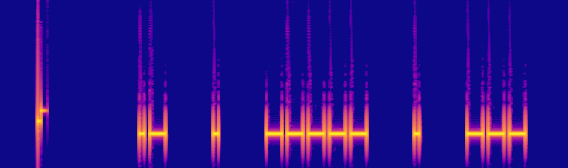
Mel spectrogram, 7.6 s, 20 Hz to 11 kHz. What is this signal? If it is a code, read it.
Morse code, heard as a keyed tone, about 17 wpm, spaced as for 10 wpm, 700 Hz. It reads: AE0EO
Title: USA Call Signs - 5 Characters - 3x Character Spacing - 17wpm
